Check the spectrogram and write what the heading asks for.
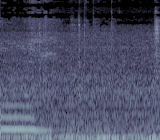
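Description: Steady low rumble of a car's cabin on the move, road and engine noise, with a drawn-out spoken word trailing off in the first half second.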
